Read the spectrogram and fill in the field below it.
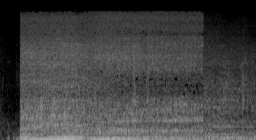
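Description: A car engine hums as a car drives slowly away.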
